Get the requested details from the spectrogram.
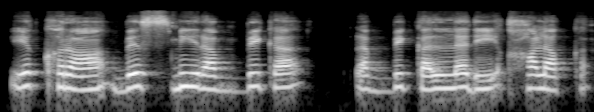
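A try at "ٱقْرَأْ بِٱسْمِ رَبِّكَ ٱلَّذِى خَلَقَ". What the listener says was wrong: கல்கலா மட்டும் மிஸ்ஸிங். ரெண்டு காஃப்லயும் கல்கலா missing. கல்கலாவோட read பண்ணுங்க.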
